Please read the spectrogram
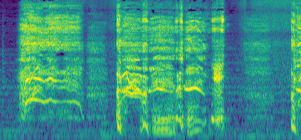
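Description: A man coughs hard into his shoulder, a wet cough erupting in several rough, throaty bursts, with a final short hack after a brief pause; no one speaks.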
